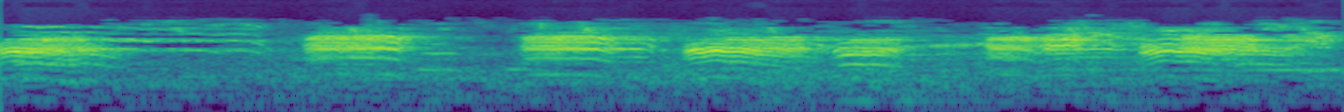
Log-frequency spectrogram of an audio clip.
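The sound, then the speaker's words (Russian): A crow caws harshly again and again, about seven rasping calls in an uneven rhythm. The calls are clear and moderately loud, with no other sounds. “Вот и ворона тоже.”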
